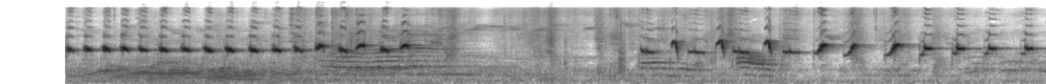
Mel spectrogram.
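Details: Greater green leafbird in full lively song: a fast run of about fifteen clear whistled notes near one pitch, a short pause, then varied slurred and rising whistles ending in another steady repeated series.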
